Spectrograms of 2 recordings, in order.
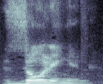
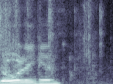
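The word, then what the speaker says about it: Solingen: it burka and it's zolingen because s's are pronounced like a z in german so it's zolligen and uh it's not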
